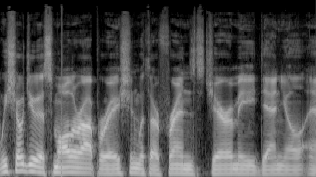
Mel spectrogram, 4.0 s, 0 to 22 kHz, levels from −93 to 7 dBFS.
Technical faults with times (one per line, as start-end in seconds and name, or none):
0.77 block of digital silence
2.45-2.47 block of digital silence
